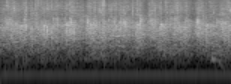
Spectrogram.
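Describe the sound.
Warm audience applause greets a speaker at a church gathering. A dense, steady wash of clapping holds at an even loudness for the whole stretch.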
